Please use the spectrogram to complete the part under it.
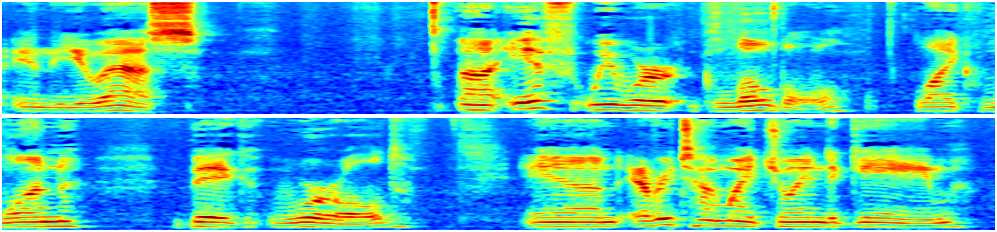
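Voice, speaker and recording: Rambling man hosting a call-in show. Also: medium pitch. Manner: rambling, thinks aloud while talking. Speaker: live show host taking calls. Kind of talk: casual call-in chat.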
